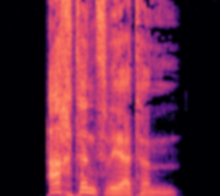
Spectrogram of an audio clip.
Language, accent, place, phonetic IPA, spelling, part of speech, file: German, Germany, Berlin, [ˈaxtn̩sˌveːɐ̯təm], achtenswertem, adjective, De-achtenswertem.ogg
- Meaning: strong dative masculine/neuter singular of achtenswert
